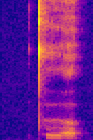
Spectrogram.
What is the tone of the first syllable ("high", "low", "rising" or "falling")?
low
